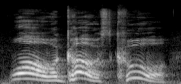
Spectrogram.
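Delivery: slow, drawn-out, loud mock awe; unimpressed kid. Kid meeting a ghost, slow and loud mock awe. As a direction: stretch it out like you're barely impressed.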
